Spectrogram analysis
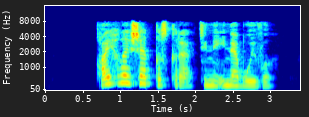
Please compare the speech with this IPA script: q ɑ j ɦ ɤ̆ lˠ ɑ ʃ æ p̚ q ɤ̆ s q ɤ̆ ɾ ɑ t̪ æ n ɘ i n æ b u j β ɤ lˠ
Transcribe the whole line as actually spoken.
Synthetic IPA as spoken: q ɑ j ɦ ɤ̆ lˠ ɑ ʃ æ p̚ q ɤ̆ s q ɤ̆ ɾ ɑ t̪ i n ɘ i n æ b u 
